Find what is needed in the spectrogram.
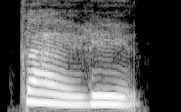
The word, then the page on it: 概率: gài lǜ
